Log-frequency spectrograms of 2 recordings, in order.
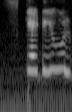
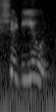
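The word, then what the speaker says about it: schedule: से बोल रहा है, अब एक पर्सन स्केड्यूल बोलता है, ठीक है, और एक पर्सन बोलता है शेड्यूल, ठीक है? This is द वे of saying, ठीक है? प्रोनाउंसिएशन और दोनों ही एक्सेप्टेबल हैं क्या?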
